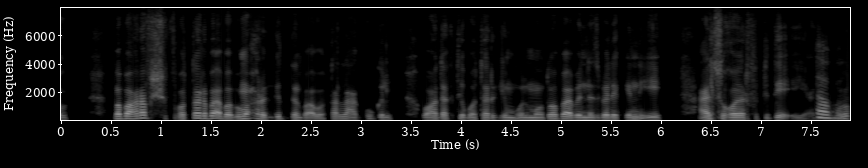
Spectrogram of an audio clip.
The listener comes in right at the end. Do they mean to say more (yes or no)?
yes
